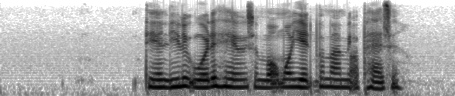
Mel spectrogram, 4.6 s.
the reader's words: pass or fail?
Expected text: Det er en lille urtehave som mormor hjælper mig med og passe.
pass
